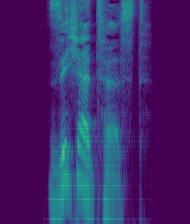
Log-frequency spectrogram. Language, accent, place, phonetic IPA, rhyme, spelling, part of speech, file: German, Germany, Berlin, [ˈzɪçɐtəst], -ɪçɐtəst, sichertest, verb, De-sichertest.ogg
- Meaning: inflection of sichern: 1. second-person singular preterite 2. second-person singular subjunctive II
